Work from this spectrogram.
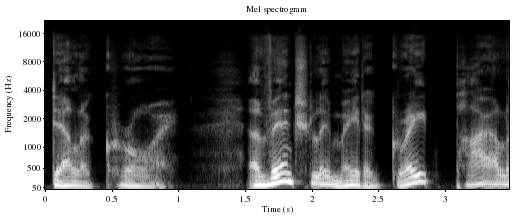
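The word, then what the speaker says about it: Delacroix: Bobby and Harry Jones and Dicky Delicqua, the villagers pronounced this name Delroy, eventually made a great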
